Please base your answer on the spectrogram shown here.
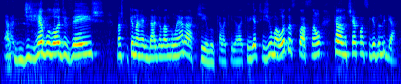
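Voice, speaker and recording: A woman pastor delivering a sermon, dramatic, swinging between loud preaching and hushed storytelling and repeating words for emphasis. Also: medium pitch, quick pace, few pauses.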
